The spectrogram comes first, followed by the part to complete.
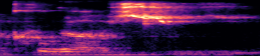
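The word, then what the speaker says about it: کوروش: English people call him Cyrus, but in Persian we call him Kuros.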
